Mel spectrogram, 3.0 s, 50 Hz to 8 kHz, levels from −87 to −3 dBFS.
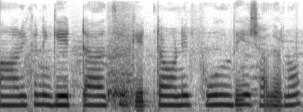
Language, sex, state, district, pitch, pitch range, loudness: Bengali, female, West Bengal, Paschim Medinipur, 245 Hz, 240-255 Hz, -15 LUFS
